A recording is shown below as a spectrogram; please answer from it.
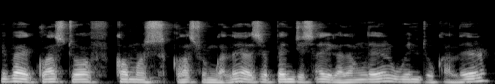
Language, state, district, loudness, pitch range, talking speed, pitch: Ao, Nagaland, Kohima, -16 LUFS, 105-120 Hz, 205 wpm, 115 Hz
